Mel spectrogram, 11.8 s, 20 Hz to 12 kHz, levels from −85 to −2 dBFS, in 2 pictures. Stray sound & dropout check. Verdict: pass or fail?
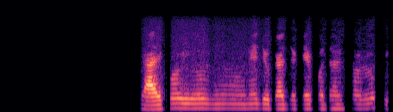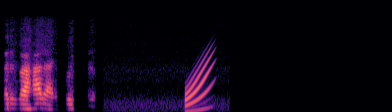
fail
